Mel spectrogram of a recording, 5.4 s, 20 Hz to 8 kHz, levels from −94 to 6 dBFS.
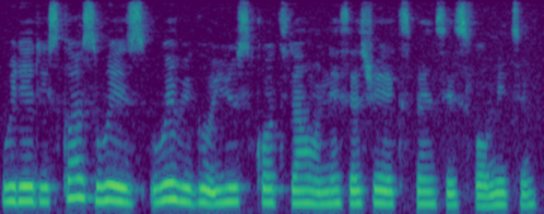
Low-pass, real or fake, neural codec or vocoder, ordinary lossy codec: none; real; none; none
